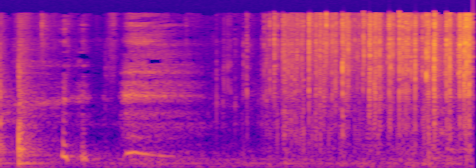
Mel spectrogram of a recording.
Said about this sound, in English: let's see how this deck shuffles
